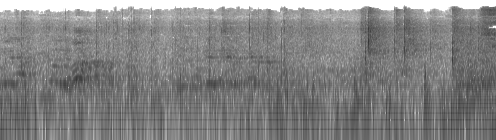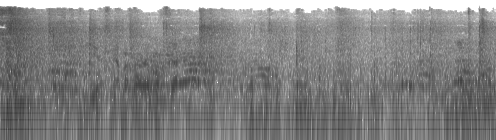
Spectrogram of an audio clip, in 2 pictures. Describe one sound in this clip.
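Plastic wheels of inline skates roll and scrape on a hard sports floor.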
